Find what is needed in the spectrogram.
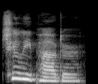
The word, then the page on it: chili powder: American English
